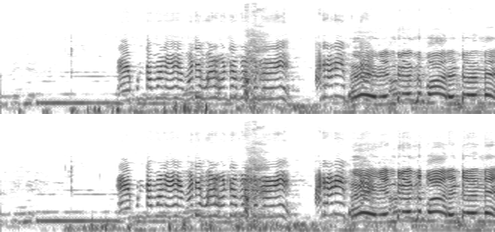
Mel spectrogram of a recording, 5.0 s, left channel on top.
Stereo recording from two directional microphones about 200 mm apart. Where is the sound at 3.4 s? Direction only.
45° left (ahead or behind).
